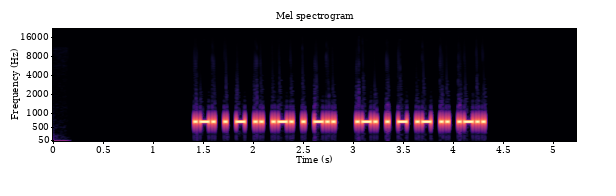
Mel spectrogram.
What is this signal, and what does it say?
Morse code, heard as a keyed tone, about 40 wpm, 700 Hz. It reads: RETIRED RETAIL
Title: K1USN SST QSO Practice 40wpm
